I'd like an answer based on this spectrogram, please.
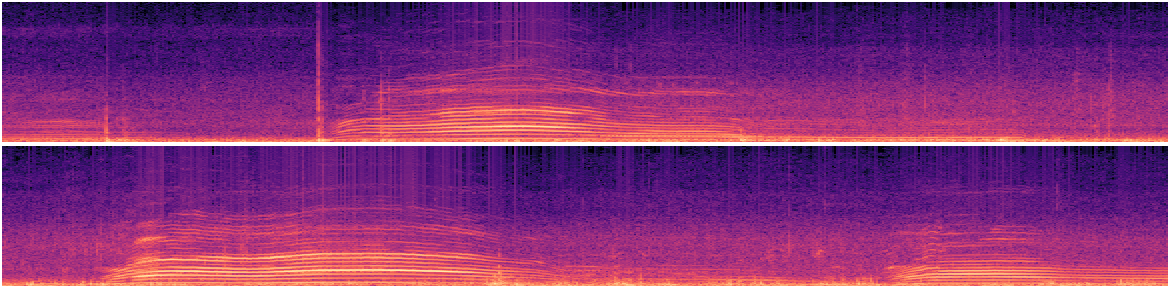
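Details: Two brother house cats in their daily fight: three drawn-out arched yowls, rising then sagging in pitch, with shuffling and rustling noise between them.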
